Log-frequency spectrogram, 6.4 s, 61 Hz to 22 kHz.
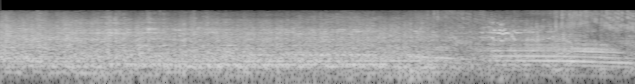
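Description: Stock car V8 engines running at speed, a steady dense drone, with one engine note falling in pitch near the end.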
